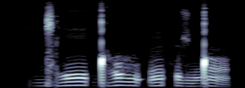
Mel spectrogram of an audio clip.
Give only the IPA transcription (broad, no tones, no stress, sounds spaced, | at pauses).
ɡ͡ǁ eː ɡ͡ǃ ɔ o̯ ɣ u ʔ ẽ θ ɵ ʒ ŋ͡ǃ ɔ̃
